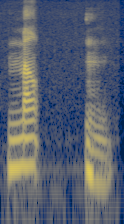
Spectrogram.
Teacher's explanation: There's no T in that word at all. It's just two N sounds broken by a glottal stop.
